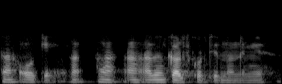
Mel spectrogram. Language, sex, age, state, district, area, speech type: Kannada, male, 18-30, Karnataka, Shimoga, rural, conversation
